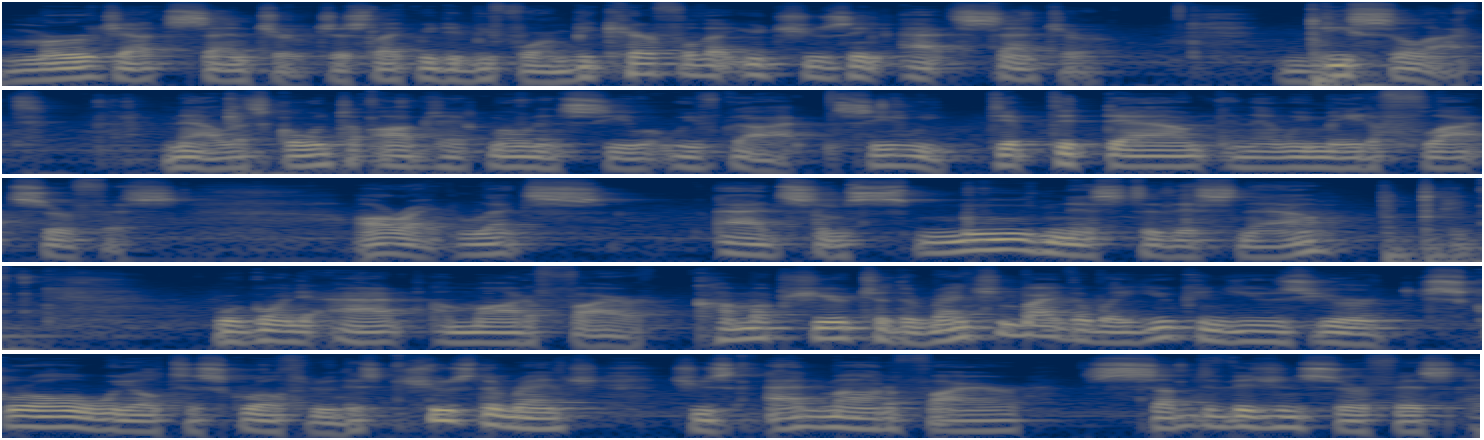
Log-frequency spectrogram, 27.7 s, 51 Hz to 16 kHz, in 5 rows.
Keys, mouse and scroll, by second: 4.9 a, 5.5 middle click, 6.4 Tab, 10.1-12.1 middle drag, 14.4 middle click, 16.4 ctrl+s, 23.7-26.8 drag.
